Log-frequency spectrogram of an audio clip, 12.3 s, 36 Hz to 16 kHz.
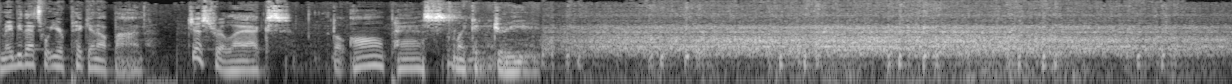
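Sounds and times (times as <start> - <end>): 
speech: 0.0 - 6.6
passenger train riding on rails in Russia: 5.4 - 12.3.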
